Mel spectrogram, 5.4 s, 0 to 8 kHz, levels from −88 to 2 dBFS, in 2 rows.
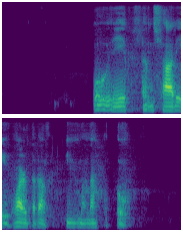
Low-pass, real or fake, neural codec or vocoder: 7.2 kHz; fake; codec, 24 kHz, 0.9 kbps, WavTokenizer, small release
